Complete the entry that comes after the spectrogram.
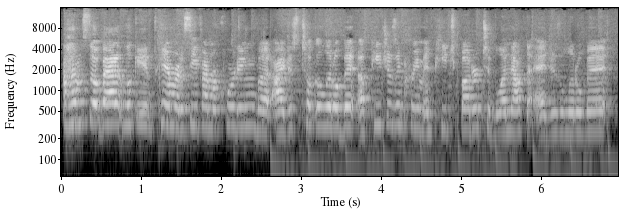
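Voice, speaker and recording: A woman's voice: sits high, fairly even intonation, quick pace, faint music behind. A young woman with a congested, cold-stuffed voice, chatting casually through a makeup tutorial with lots of fillers and the odd curse. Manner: chatty, filler-heavy, offhand swearing. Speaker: beauty vlogger.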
